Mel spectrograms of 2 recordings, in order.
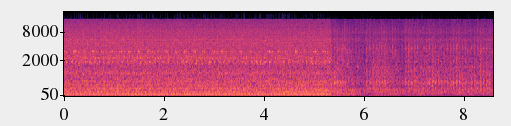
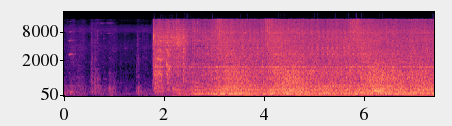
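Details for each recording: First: Engine that ran rough after a mass air flow sensor cleaning: idle lopes unevenly with stumbles and dips before dropping away; rough idle, cause unconfirmed. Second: Engine running smoothly after a MAF sensor cleaning caused problems and throttle body work followed (throttle body spray, degreaser into intake pipes); even run with a light turbine-like hiss of air through intake and exhaust, sounding healthy.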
